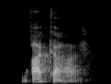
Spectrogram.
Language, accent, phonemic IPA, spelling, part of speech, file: French, France, /bʁa.kaʒ/, braquage, noun, LL-Q150 (fra)-braquage.wav
- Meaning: robbery (especially armed robbery), hold-up, stickup; raid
